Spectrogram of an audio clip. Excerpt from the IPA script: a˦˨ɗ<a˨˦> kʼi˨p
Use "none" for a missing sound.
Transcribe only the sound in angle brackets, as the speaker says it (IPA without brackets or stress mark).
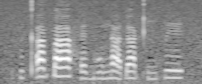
a˦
